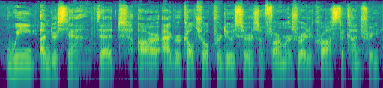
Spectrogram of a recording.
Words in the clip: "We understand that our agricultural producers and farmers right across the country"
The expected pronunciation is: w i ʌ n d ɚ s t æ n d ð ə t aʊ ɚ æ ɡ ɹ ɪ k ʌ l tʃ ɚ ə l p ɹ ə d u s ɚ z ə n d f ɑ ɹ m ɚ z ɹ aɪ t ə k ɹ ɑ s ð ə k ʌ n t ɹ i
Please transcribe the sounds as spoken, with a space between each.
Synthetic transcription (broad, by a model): w i ʌ n d ɚ s t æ n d ð ə t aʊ ɚ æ ɡ ɹ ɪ k ʌ l tʃ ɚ l p ɹ ə d u s ɚ z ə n f ɑ ɹ m ɚ z ɹ aɪ t ə k ɹ ɑ s ð ə k ʌ n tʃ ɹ i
